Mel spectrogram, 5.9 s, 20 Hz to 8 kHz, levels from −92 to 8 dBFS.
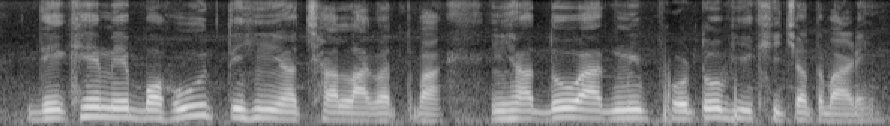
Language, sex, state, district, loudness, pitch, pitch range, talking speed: Hindi, male, Bihar, East Champaran, -15 LUFS, 140 Hz, 125-155 Hz, 130 wpm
